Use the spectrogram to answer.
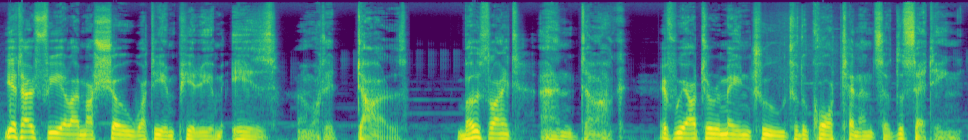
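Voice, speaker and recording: Male host-narrator, animated range, slightly rough voice, grand formal wording, faint music underneath. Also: on the low side, a little slow, dry recording. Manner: formal, theatrical phrasing. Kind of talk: scripted narration.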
